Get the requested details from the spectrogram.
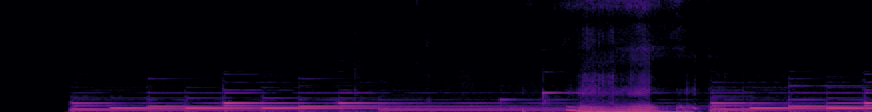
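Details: One loud, rattling snore about a second long, over background music, from a sleeping Yorkshire terrier that snores loudly whenever it sleeps: snoring.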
